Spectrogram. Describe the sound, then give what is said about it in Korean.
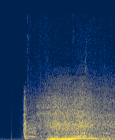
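A car engine starts with a sudden cranking burst that catches into a loud roar, then revs as it drives off, its pitch climbing before it settles into a steady, full drone. “내가 이참에 니들 오토차 태워줄게. 니네 오토차 안 타봤지? 내 차 타고 가자.”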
